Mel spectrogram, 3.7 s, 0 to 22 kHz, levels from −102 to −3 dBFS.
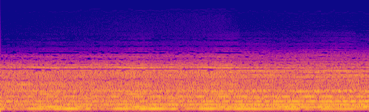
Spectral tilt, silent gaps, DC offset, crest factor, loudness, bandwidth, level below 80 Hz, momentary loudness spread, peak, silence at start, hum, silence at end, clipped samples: -11.5 dB/octave; none; under 0.1%; 14 dB; -20 LUFS; 3.5 kHz; -52 dBFS; 3 LU; -6 dBFS; 0 s; none; 0 s; under 0.1%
